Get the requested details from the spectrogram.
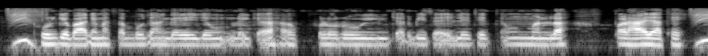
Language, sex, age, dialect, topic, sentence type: Chhattisgarhi, male, 60-100, Western/Budati/Khatahi, agriculture, statement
